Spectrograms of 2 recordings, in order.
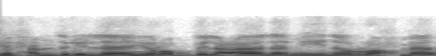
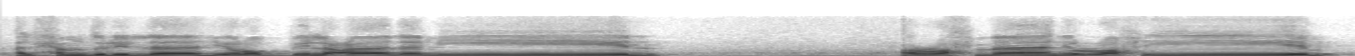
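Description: First: Verses run together without pausing; one-breath recitation. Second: Slow recitation pausing at each verse end. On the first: Imam mocking one-breath recitation, verses run together. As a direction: rush it all in one breath. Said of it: "وياخدها في نفس واحد". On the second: Imam showing the right recitation, slow and paused. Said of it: "يقف عند كل آية يمد بها صوته". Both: Shown as a demonstration.

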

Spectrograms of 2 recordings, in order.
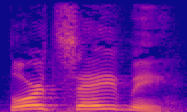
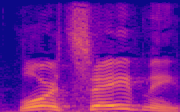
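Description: First: Loud prayer cry. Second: High, loud plea to be saved; desperate cry for help. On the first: Shown as a demonstration. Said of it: "That's why your prayers don't have to be very long". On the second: Retold or imitated. Peter sinking in the storm, begging the Lord, loud desperate cry. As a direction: cry it out like a man sinking in the waves. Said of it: "And Peter said".

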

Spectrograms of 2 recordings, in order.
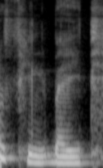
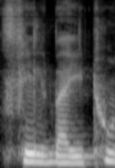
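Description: First: فیل بیتی with final -ti, not -tu; kasra ending. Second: فیل بیتو with final -tu, not -ti; u ending. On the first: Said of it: "کسره شد". (بیتی با کسره، صدای «ای» در آخر) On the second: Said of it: "فیل بیتو نشد". (بیتو با صدای «او» در آخر) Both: Shown as a demonstration.

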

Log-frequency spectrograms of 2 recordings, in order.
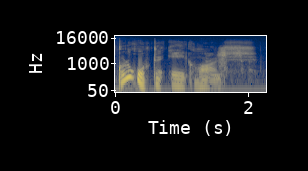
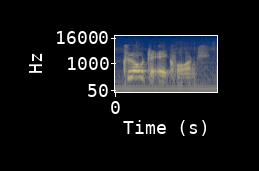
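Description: First: "Klote eekhoorns" echoed very slowly and lower. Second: "klote eekhoorns" said slowly with a pause before; hesitant swear. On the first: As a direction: drawl "Klote eekhoorns" back, savouring it. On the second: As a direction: drag out "klote eekhoorns" as a reluctant curse. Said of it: "dan mag ik het misschien zo zeggen". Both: Acted.

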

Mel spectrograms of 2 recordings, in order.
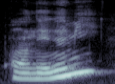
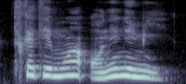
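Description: First: Hurt echo, «ennemi» sweeping up into a question; mildly offended, rising question; pained exclamation. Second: Said in the usual way. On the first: A narrator's reading. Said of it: "S'exclama Dolce Piano d'un air peiné".

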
